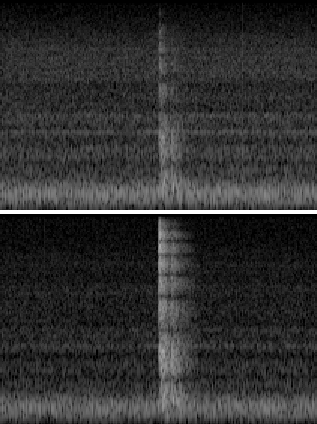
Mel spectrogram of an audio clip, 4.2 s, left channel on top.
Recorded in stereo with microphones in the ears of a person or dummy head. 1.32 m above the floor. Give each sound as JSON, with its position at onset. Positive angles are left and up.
{"t": 2.1, "sound": "a gunshot", "side_deg": -75}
